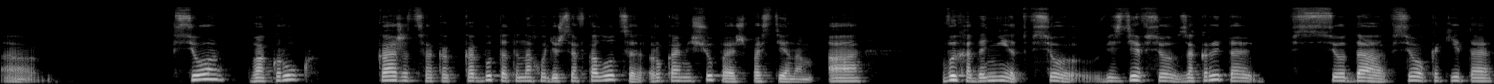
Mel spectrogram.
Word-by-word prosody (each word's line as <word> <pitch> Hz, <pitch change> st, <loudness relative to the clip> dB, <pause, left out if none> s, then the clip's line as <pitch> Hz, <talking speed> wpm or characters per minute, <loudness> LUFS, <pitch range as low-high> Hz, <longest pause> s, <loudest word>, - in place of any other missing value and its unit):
Ам. -, -, -7 dB, 1.4 s
Всё 225 Hz, +1 st, +4 dB, 0.2 s
вокруг 180 Hz, +9 st, 0 dB, 0.6 s
кажется, 180 Hz, -4 st, +2 dB
как 150 Hz, -1 st, -7 dB
как 165 Hz, -2 st, -1 dB
будто 205 Hz, -2 st, +1 dB
ты 160 Hz, +1 st, -5 dB
находишься 160 Hz, -1 st, -1 dB
в 155 Hz, -, -13 dB
колодце, 205 Hz, +5 st, +2 dB
руками 165 Hz, 0 st, -2 dB
щупаешь 150 Hz, -7 st, 0 dB
по 140 Hz, +1 st, 0 dB
стенам, 135 Hz, -4 st, -2 dB
а 150 Hz, 0 st, +2 dB, 0.8 s
выхода 155 Hz, -7 st, +5 dB
нет. 180 Hz, +1 st, 0 dB
Всё, 170 Hz, -7 st, -1 dB
везде 160 Hz, +5 st, +2 dB
всё 170 Hz, -7 st, -1 dB
закрыто, 160 Hz, -, 0 dB, 0.4 s
всё, 170 Hz, -1 st, -2 dB
да, 150 Hz, -3 st, +3 dB
всё 185 Hz, -2 st, -1 dB
какие-то, 165 Hz, -3 st, -3 dB
165 Hz, 105 wpm, -25 LUFS, 150-180 Hz, 1.4 s, выхода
